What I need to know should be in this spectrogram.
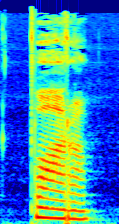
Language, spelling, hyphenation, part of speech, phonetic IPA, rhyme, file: Ukrainian, пара, па‧ра, noun, [ˈparɐ], -arɐ, Uk-пара.ogg
- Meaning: 1. steam; vapor 2. pair, couple 3. two-hour lecture (e.g. for a university or college class)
